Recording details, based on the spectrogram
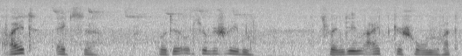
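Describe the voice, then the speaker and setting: A middle-aged man thinks aloud in a casual, unhurried vlog outdoors. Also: mid-range voice, highs cut off, a little hiss or hum. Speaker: geocaching vlogger. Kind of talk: casual musing vlog narration. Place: outdoors on forest paths, later inside a parked van.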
